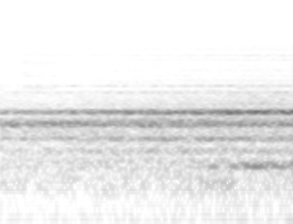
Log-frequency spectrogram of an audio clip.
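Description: Background ambient music: a soft drone of steady held tones that swells slightly, with a lower note joining near the end.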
